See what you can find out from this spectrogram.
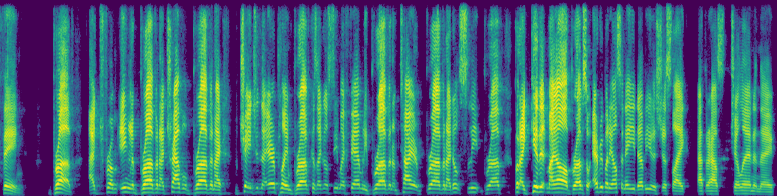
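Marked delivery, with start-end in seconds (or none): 1.0-11.7 mock British promo. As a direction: parody a Brit tacking bruv onto everything. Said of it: "six different promos recently about Passion".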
